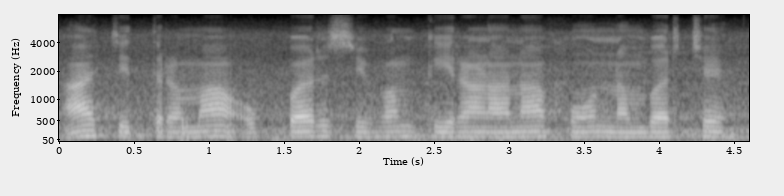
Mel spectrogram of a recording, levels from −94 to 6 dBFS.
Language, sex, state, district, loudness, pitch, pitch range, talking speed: Gujarati, male, Gujarat, Gandhinagar, -19 LUFS, 120 Hz, 115-120 Hz, 105 wpm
